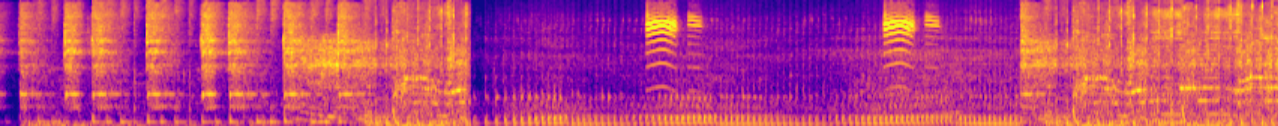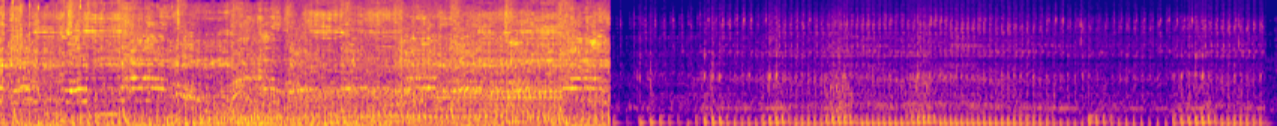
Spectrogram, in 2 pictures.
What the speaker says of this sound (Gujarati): હવે આપણે બુલેટને ચાલુ કરી અને આને જરી ગરમ કરી.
